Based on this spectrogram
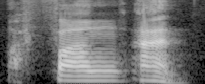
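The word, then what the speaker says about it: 方案: 위에 있는 것은 팡안, 아래에 있는 것은 반간이 됩니다. 똑같이 FANGAN 뭐 이렇게 써 있습니다만 위에 거는 FANG와 안 하는 것을 나눠야 되는 거고 아래 거는 판, 간 이렇게 나눠서 음절을 구별해서 발음합니다.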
